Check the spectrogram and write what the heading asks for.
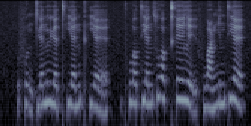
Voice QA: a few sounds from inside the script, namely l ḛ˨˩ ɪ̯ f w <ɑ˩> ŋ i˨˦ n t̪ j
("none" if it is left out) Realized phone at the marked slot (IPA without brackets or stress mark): ɑ˨˦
